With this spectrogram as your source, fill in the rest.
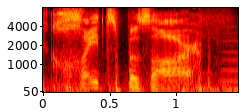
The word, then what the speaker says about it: Kreuzbasar: Just kind of checking around town in the Kreuzbasar, now that I know how to pronounce it correctly.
